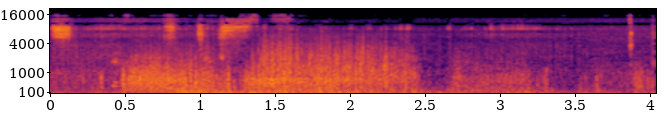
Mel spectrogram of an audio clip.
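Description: Wind buffeting the microphone for about two seconds aboard a motor yacht under way, over a steady low engine hum.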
